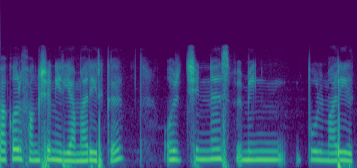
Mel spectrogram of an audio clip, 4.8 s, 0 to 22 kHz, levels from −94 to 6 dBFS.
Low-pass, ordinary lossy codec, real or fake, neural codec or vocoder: 7.2 kHz; none; real; none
